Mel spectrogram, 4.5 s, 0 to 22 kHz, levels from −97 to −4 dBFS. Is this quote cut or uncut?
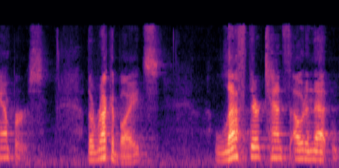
uncut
